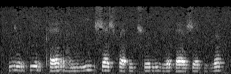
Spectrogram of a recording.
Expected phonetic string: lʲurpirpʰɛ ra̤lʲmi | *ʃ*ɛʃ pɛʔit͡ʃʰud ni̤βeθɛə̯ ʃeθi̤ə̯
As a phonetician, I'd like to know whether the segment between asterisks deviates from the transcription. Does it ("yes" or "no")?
no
